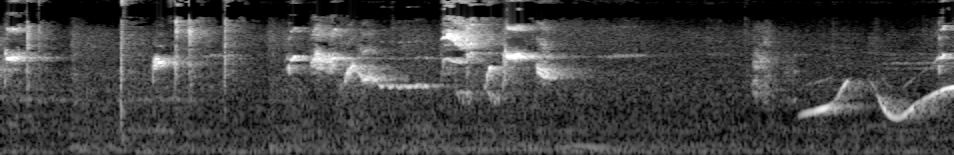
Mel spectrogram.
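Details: Singing, displaying male oriental magpie-robin at a home, giving varied whistled phrases with downward slurs, then lower, looping swooping notes near the end, against constant low rumble.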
